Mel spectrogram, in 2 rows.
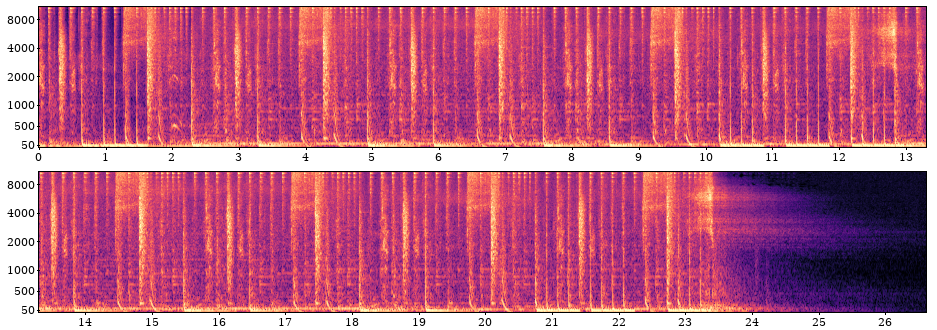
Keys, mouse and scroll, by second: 0.1 middle click, 2.1 click, 4.9 click, 10.2 click, 16.2 middle click, 19.1 click, 21.3 click, 26.5 click.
